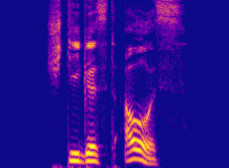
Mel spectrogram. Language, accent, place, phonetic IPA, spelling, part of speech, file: German, Germany, Berlin, [ˌʃtiːɡəst ˈaʊ̯s], stiegest aus, verb, De-stiegest aus.ogg
- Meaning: second-person singular subjunctive II of aussteigen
